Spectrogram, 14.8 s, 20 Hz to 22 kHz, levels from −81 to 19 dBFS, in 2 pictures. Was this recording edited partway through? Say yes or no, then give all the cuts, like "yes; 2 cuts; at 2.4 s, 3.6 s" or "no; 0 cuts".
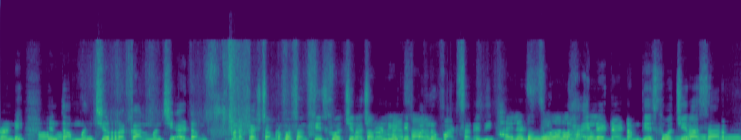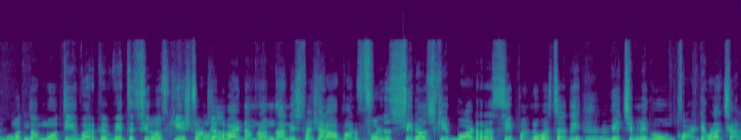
yes; 1 cut; at 9.5 s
